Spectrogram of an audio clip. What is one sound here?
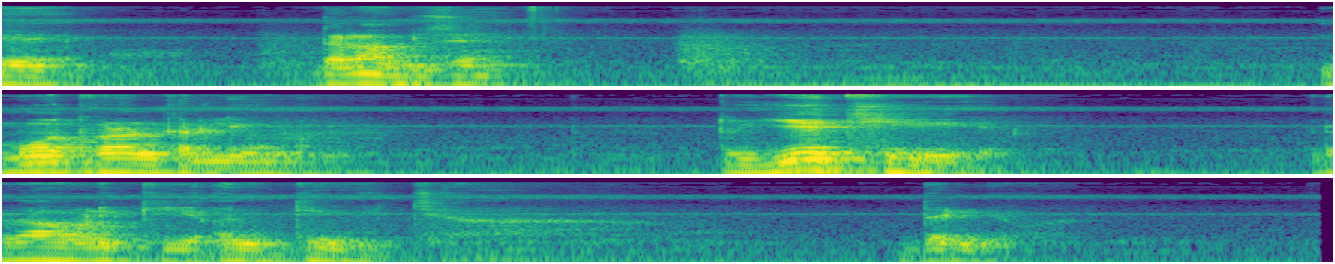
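An elderly man speaks calmly and expressively into a nearby microphone, with pauses between phrases.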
